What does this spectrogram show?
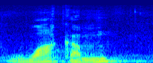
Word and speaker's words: Wacom: like work and life and that balance it's pronounced wacom the is the kanji word for harmony harmony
